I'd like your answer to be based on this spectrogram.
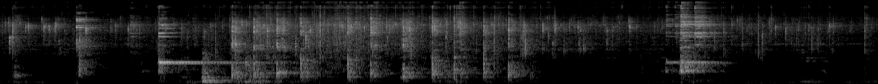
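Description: Onions sauté in a pan, making a crackly, close sizzle broken by frequent spatula scrapes and taps against the pan, rising and falling in bursts, with no one speaking.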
